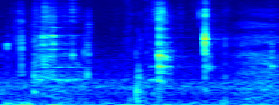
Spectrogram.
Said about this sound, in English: Let me take a sip.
